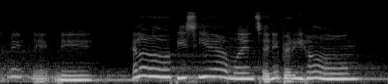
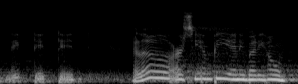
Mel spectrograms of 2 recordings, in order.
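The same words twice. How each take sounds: First: High, sing-song siren "nee, nee, nee" then a bright hello; paramedic wellness-check call. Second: Hushed, breathy siren "nee, nee, nee" rising into a higher hello; the same police call but held back and quiet; what police should call into a house, hushed then high; softer wellness-check call. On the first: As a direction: announce yourself at the door like a cheerful paramedic. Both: Shown as a demonstration. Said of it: "that's how you do it".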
